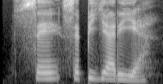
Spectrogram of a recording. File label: "se cepillaria", spanish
